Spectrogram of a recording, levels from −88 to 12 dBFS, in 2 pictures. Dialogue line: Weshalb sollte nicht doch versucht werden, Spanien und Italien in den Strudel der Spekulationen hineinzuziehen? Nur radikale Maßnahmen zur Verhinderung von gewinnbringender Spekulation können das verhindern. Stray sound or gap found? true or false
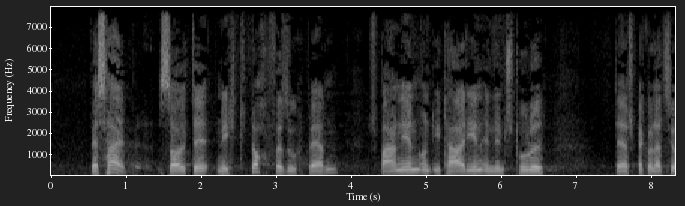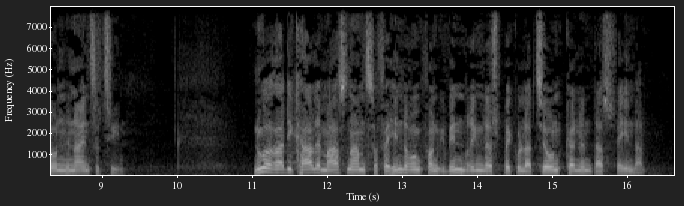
false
